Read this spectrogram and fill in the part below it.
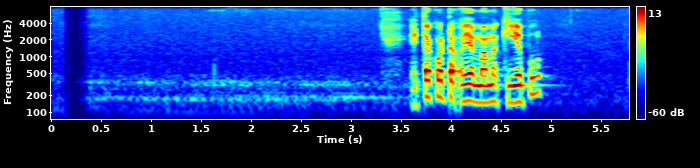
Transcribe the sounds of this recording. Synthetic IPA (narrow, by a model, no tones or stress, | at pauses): et̪əkoʈəʔojəmaməkijəpu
